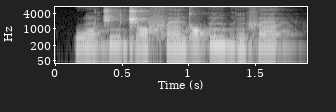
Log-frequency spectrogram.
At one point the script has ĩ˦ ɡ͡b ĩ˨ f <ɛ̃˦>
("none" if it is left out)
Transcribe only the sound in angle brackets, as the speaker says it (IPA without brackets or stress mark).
ɛ̃˦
